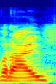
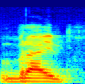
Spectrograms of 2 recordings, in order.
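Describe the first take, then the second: First: The final sound is a hissing s. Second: The final sound is a buzzing z. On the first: The speaker calls it wrong. "एस का उच्चारण नहीं जानते हैं क्या होगा तो ब्राइब्स बोलते हैं" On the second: The speaker calls it right. "इसलिए इसका उच्चारण ब्राइब्ड होगा"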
